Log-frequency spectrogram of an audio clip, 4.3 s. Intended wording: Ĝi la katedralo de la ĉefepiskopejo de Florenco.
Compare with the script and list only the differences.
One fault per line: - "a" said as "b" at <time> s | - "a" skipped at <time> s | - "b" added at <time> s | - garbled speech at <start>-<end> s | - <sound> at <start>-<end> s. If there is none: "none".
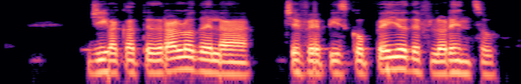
none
